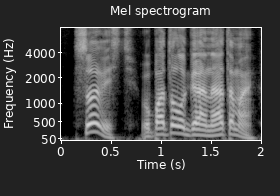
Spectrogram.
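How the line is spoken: Smirking snort. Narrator (Russian): хмыкнул Федя

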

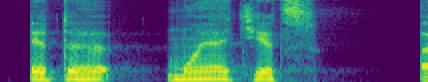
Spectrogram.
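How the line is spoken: Trembling voice. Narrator (Russian): ответила дрожащим голосом Виктория

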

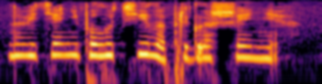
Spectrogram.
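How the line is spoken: Timid. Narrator (Russian): робко проговорила милость

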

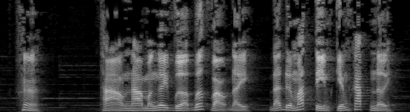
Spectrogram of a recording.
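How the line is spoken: Laughing loudly. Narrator (Vietnamese): Kim Phi Hùng cười lớn

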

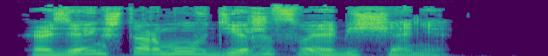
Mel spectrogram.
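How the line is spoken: Smirking grunt. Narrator (Russian): Скрёмт хмыкнул

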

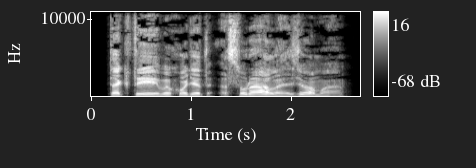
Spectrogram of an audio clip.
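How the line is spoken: Short laugh. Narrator (Russian): хохотнул

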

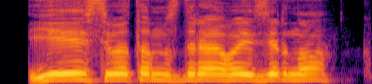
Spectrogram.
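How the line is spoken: Wry snort. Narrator (Russian): хмыкнул я

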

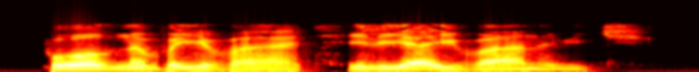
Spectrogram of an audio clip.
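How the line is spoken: Gentle coaxing. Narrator (Russian): ласково увещевала его царица

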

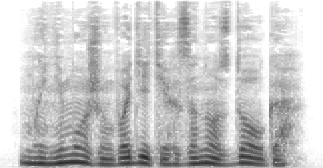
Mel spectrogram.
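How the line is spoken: Said quietly. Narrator (Russian): тихо сказал Даниэль

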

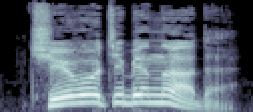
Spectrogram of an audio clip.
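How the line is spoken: Hoarse roar. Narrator (Russian): проревел хриплым голосом коротышка

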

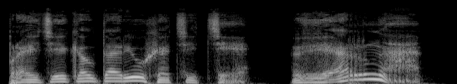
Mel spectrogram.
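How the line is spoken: Hissed. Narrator (Russian): прошипел второй протектор

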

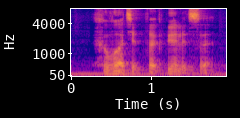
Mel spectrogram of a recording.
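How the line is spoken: Cheerful declaration. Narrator (Russian): весело заявил Дима

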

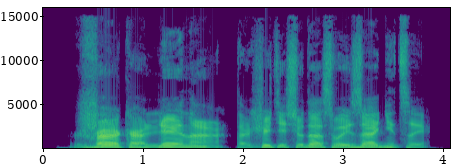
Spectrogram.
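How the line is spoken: Booming voice. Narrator (Russian): Прогремел он

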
